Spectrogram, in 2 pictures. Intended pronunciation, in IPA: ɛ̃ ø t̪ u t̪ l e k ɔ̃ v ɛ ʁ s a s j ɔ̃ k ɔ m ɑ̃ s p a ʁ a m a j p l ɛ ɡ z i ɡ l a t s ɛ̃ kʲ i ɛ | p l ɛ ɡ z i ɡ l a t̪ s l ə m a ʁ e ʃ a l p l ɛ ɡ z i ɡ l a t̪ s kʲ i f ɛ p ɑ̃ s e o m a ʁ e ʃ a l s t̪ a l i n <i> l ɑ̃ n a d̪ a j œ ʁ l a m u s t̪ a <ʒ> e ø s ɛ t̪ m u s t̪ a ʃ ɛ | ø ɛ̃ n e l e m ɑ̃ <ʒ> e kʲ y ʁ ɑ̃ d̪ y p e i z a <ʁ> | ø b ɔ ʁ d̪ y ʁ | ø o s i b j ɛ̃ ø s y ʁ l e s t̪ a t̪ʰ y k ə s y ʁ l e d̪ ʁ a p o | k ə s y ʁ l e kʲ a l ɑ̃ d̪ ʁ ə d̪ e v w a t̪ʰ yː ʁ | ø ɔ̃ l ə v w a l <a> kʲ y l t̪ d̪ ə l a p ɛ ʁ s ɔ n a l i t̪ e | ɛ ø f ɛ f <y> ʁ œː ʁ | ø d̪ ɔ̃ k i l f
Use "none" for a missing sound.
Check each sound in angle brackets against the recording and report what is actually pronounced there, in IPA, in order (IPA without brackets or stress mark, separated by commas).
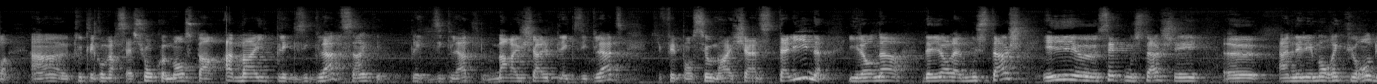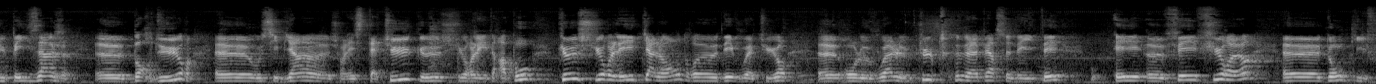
i, ʃ, ʁ, ʒ, ə, y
